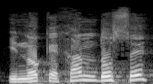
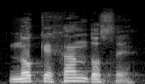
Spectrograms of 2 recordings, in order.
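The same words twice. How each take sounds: First: "quejándose" slow, high and loud, rising at the end; the preacher lands the key word of the verse; emphatic rise. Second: "No quejándose" said very slowly at a normal level; the preacher repeats the phrase so it sinks in; slow deliberate repeat. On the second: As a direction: spell out "No quejándose" slowly, falling on "No". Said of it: "repeats phrase slowly". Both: Real, not acted.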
